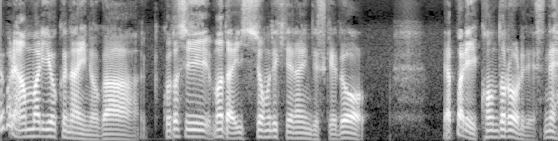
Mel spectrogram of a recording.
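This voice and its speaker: With a dry, close sound and no echo, a man talks at a very fast pace in a medium pitch, his intonation lively. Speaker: sports fan podcaster. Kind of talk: solo monologue. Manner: casual, many filler words.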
